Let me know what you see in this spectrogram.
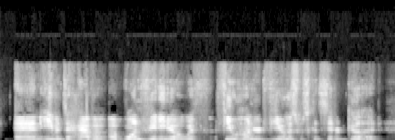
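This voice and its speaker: In an American accent, a man talks loudly at a moderate pace, his high, bright and sharp voice animated with very wide pitch swings. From New Jersey. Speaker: VW YouTuber and fabricator. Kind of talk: podcast interview.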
